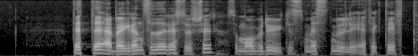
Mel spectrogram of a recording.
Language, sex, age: Norwegian, male, 44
